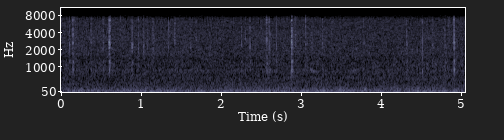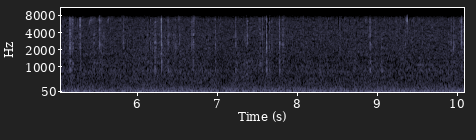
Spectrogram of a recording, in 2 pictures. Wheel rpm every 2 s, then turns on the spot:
0, 0, 0, 0, 0.
none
